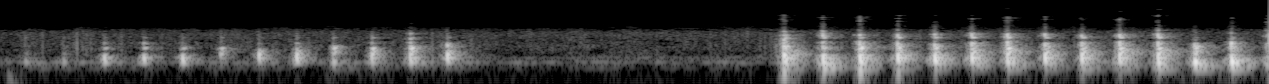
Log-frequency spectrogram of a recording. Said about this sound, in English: Knock harder, Alice. Knock harder.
